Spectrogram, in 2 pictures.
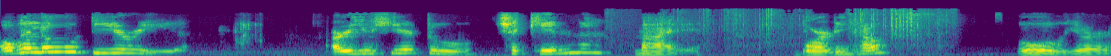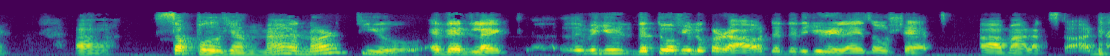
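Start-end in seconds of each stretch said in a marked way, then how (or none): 0.0-11.5 put-on high, sing-song old woman voice. Narrating a scene, the speaker voices an old woman greeting a visitor: old woman voice. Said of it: "an old woman go".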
